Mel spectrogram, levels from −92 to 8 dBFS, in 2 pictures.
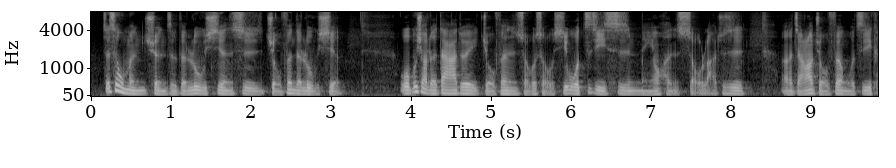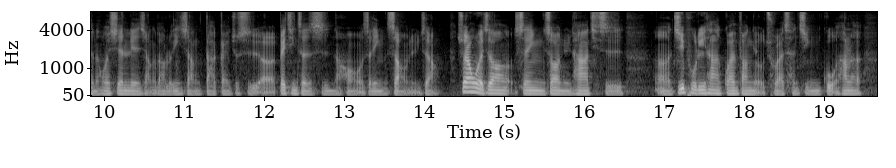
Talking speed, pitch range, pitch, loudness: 315 characters per minute, 95-110 Hz, 100 Hz, -28 LUFS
